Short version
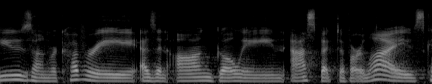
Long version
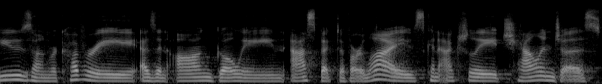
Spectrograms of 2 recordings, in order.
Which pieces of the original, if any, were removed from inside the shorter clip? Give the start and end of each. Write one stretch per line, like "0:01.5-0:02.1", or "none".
none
